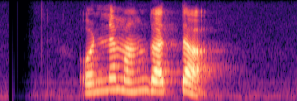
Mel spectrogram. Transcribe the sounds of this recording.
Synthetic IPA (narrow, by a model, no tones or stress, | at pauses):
onːɐmɐŋɡɐt̪ːaː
